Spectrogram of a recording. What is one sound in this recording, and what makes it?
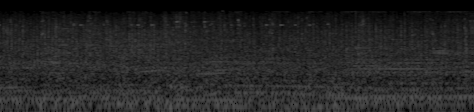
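A heavy tank engine rumbles steadily, heard from inside.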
